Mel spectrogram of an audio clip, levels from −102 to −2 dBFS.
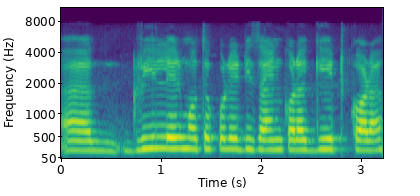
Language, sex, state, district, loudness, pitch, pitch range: Bengali, female, West Bengal, Kolkata, -15 LUFS, 220 Hz, 210-235 Hz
